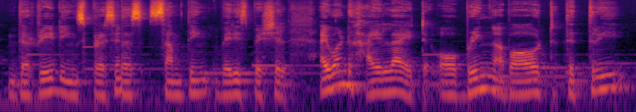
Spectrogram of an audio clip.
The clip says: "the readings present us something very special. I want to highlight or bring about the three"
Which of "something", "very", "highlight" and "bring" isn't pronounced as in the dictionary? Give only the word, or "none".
something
